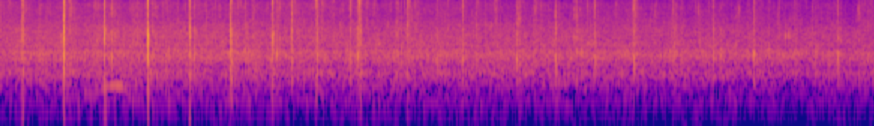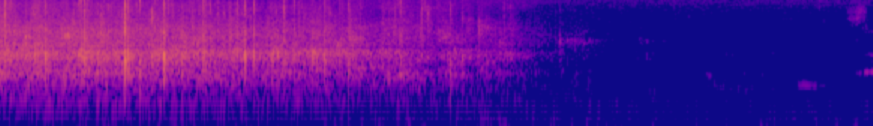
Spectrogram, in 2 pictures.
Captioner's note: applause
